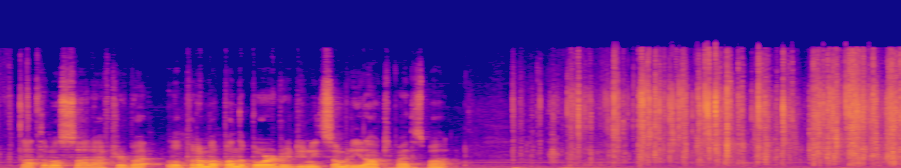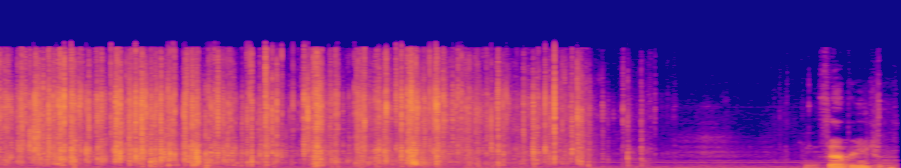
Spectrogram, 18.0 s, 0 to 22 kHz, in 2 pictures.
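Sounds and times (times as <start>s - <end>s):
foil wrapper crinkling: 0.0s - 0.5s, 5.2s - 15.7s.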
